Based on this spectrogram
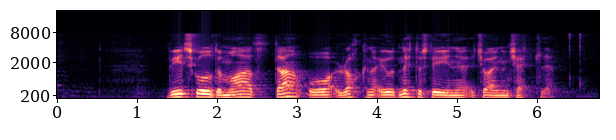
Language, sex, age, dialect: Faroese, male, 61+, Sandoy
